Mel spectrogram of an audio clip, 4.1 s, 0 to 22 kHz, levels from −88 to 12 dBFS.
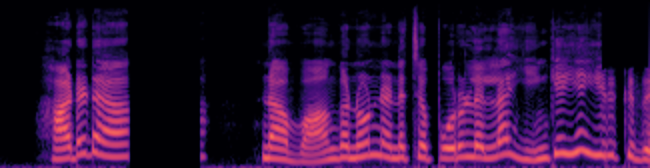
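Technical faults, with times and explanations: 0.80–1.27 s, playback stall: the sound drops out for about 450 ms, likely the player starving for data, then resumes on "நான் வாங்கணும்னு நெனச்ச பொருள்".
3.76 s to the end, Bluetooth SBC bit pool drop: after "வாங்கணும்னு நெனச்ச பொருள் எல்லாம்" the treble dulls and grit rises, which fits the bit pool falling from 28 to 5, around 54 kbps.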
